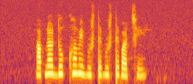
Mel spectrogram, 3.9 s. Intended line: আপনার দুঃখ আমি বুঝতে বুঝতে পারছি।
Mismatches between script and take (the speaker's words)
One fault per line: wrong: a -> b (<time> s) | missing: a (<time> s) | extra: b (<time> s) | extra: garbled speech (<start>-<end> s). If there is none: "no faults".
no faults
